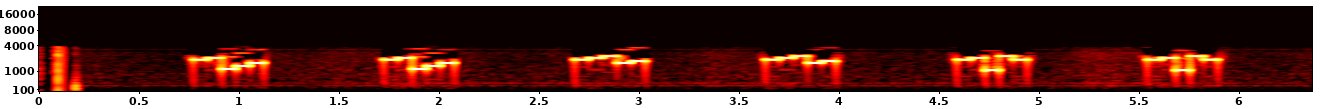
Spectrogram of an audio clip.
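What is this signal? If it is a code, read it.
Five-tone selective call (ZVEI), heard as quick runs of five tones, tones of about 70 ms. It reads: 89246 89246 89067 89067 89108 89108
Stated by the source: ZVEI five-tone selective call received on an SDR.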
